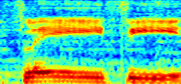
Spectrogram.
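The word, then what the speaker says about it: Flaaffy: Flafy.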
